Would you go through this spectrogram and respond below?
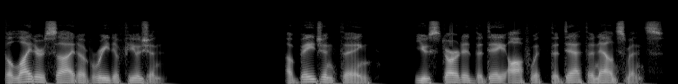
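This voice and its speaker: A man's voice: low voice, normal speed, fairly bright tone, clear, resonant tone, no room sound. A man reading a scripted narration about local history as a narrator. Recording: dry but dull, lo-fi sound.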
